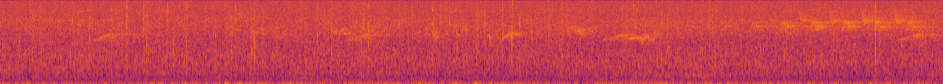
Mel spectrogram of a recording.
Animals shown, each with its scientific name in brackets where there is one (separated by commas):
Scarlet Tanager (Piranga olivacea), Ovenbird (Seiurus aurocapilla), Great Crested Flycatcher (Myiarchus crinitus)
